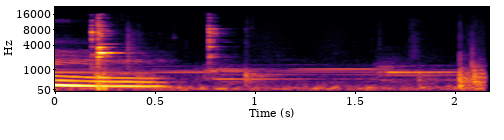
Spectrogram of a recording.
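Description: Glasses clinking in a toast, with a few bright, ringing chimes that strike sharply and then fade.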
